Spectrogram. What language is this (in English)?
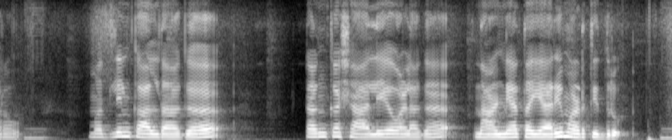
Kannada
